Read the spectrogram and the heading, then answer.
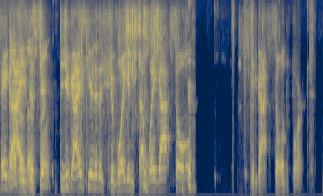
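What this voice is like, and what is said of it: Impression of the co-hosts' voices. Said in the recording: “That's a good impression. ... I would call it a conglomeration of all three.”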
